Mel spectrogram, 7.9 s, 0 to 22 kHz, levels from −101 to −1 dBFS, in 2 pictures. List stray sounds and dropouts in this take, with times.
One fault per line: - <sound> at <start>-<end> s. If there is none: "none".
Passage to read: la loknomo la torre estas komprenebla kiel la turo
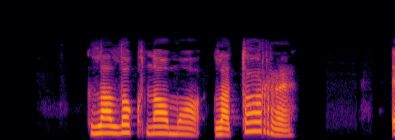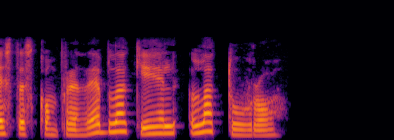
none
